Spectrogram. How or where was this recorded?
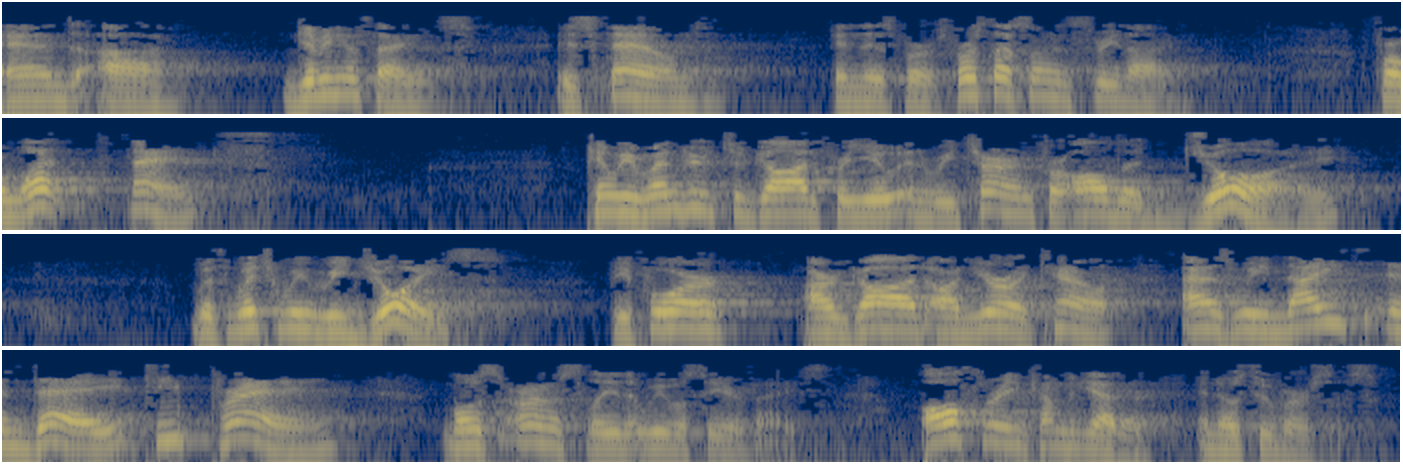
large echoing room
